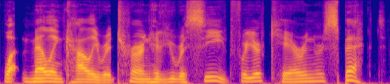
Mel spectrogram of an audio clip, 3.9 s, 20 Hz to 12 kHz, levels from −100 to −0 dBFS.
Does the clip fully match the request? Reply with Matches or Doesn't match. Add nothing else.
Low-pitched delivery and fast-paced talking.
Doesn't match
